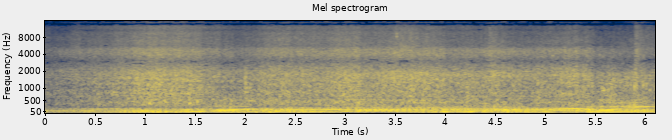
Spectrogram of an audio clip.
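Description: Jeep Wrangler engine running as it drives through a muddy water hole, its note rising and falling with the throttle, over the splashing and sloshing of muddy water around the tyres.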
